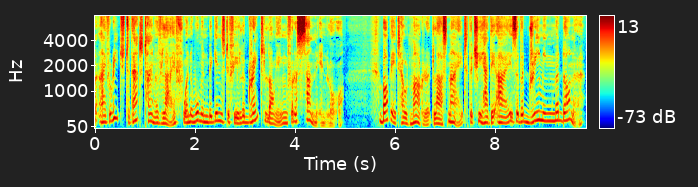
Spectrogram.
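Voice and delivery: lightly voiced dignified hostess; society hostess, stately. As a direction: play an impressive matchmaking mother.

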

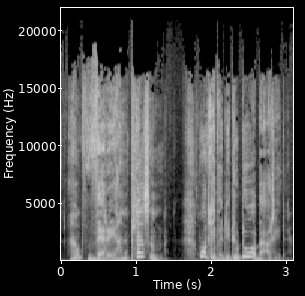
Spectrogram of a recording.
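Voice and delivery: very high-pitched, dismayed woman; high voice of an appalled listener; dismayed Jane. A narrator's reading. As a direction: react in a high voice, quickening into the question. Jane reacts to butler's delusions.

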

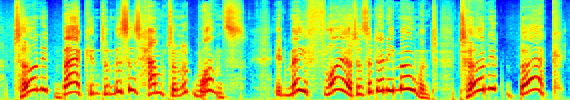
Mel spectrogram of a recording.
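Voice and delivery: very high, loud panicked demand; shrill screaming. A narrator's reading. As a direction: scream frantic orders at your nephew. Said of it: "she screamed shrilly".

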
